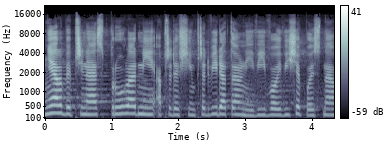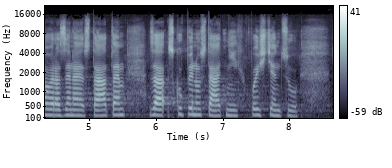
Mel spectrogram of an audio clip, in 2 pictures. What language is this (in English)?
Czech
